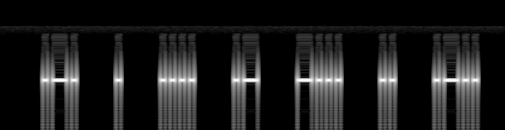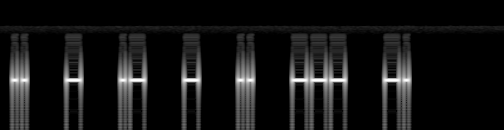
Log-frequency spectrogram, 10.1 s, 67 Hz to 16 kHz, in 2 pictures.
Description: Morse code, heard as a keyed tone, about 25 wpm, spaced as for 15 wpm, 550 Hz. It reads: REHABILITATION
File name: jb recaptured / morse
